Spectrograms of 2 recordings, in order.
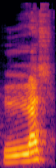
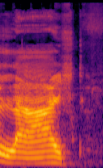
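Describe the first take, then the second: First: The vowel is a short 'uh' sound. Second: The vowel is a long 'ah' sound. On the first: The speaker calls it wrong. "लस्ट नहीं बोल के" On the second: The speaker calls it right. "इसको बोलेंगे लास्ट"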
